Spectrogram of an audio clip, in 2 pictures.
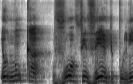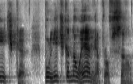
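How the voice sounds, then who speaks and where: A man's high-pitched voice moves at a fairly slow pace with a quiet background. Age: 60s. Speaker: political candidate. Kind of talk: interview.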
